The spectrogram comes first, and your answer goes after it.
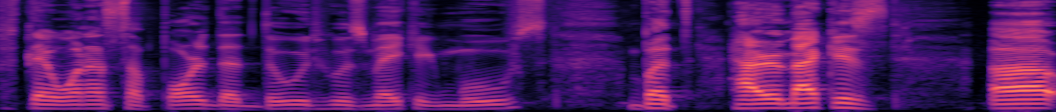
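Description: In a dry recording with no echo and a quiet background, a man talks at a fairly slow pace with monotone, flat intonation. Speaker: music reactor. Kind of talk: casual reaction commentary. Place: home room. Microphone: headset.

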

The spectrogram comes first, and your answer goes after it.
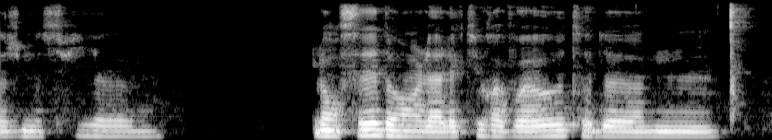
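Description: A man with a fairly low voice speaks at a very slow pace, leaving long, frequent pauses. His intonation stays monotone and flat. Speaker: amateur reader. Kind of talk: casual talk to camera. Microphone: webcam.

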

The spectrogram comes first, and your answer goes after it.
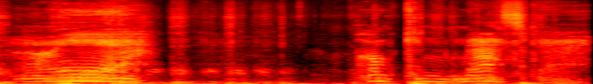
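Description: A raspy, put-on character voice comes through over clear background noise. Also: man. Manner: spooky, theatrical.

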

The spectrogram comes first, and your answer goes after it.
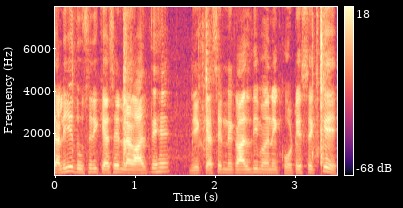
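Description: A man's fairly high voice with a fairly bright tone, ordinary pitch variation and a fairly quick pace

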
